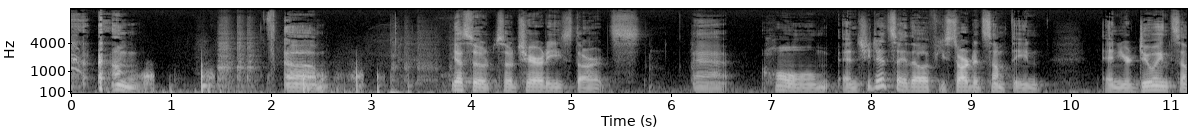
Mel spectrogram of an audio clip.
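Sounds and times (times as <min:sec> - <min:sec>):
person coughing: 0:00.0 - 0:00.7
speech: 0:00.4 - 0:01.0, 0:02.1 - 0:02.7, 0:03.8 - 0:11.1.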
